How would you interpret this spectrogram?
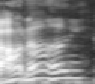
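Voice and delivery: high, soft imitation of a lady clerk; soothing courthouse lady. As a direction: reassure in a high, gentle voice.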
